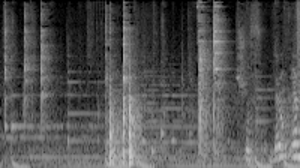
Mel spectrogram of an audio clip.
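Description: Kitchen utensils clinking against dishes several times in short clusters while an egg wash of egg, coffee and oil is being prepared, with soft background music underneath.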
